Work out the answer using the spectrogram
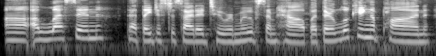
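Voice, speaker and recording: Woman, talk show host, casual recap, mid pitch, frequent laughter. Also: moderate pace, fairly bright tone. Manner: recaps scenes conversationally, laughs often. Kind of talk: casual pop-culture chat.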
